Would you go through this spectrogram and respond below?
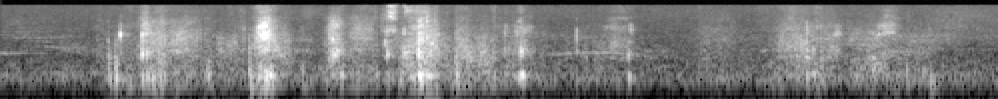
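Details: Pepito, a Chihuahua, indoors in a small room, giving a run of short, rough snorting and grunting bursts with a brief whimper, the noises coming in uneven clusters, while a human voice is heard alongside.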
